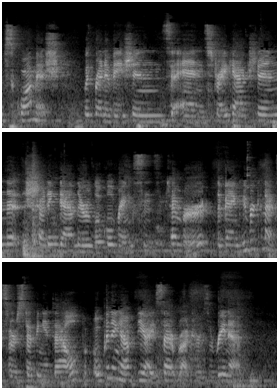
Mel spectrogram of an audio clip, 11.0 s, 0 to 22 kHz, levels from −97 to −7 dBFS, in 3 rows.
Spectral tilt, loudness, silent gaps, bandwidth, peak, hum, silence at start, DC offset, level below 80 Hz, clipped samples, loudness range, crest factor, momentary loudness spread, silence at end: -2.5 dB/octave; -38 LUFS; none; 16 kHz; -22 dBFS; none; 0 s; under 0.1%; -58 dBFS; under 0.1%; 3 LU; 18 dB; 7 LU; 0 s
